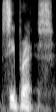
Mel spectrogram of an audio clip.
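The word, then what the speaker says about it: cy-près: Esta estafa ocurre a través de una antigua doctrina del derecho fiduciario llamada cypress, pronunciado cypre. Deriva de una frase francesa que significa lo más cerca posible.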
